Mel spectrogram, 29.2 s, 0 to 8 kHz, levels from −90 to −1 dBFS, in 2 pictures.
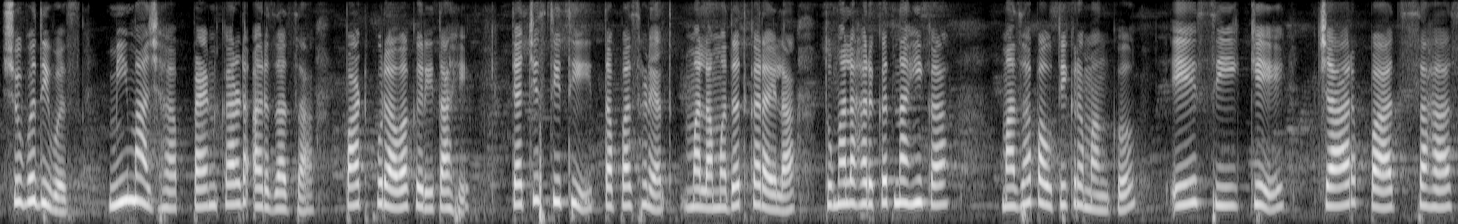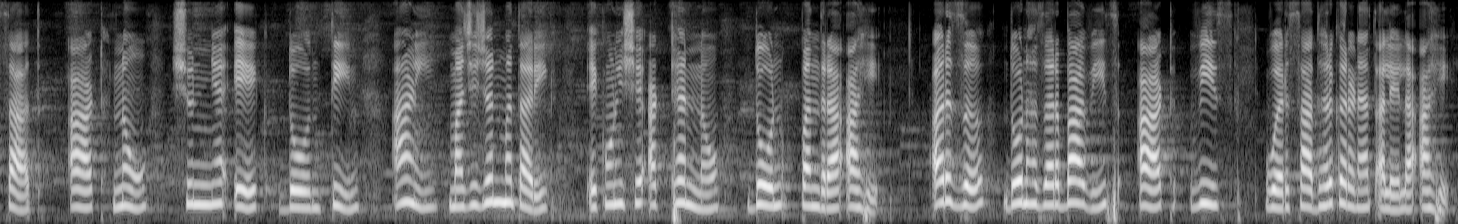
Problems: constant background noise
